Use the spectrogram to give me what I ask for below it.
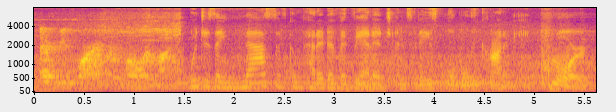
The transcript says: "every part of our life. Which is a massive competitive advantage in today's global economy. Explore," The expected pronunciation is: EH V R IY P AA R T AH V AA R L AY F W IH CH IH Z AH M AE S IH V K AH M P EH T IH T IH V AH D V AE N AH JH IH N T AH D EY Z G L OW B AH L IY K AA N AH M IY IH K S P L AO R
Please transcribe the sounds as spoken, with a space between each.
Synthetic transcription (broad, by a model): EH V R IY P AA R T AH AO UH L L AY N W IH CH IH Z AH M AE S IH V K AH M P EH T IH T IH V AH D V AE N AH JH IH N T AH D EY Z G L OW B L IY K AA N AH M IY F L AO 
